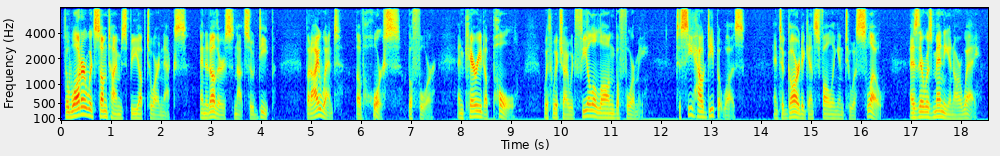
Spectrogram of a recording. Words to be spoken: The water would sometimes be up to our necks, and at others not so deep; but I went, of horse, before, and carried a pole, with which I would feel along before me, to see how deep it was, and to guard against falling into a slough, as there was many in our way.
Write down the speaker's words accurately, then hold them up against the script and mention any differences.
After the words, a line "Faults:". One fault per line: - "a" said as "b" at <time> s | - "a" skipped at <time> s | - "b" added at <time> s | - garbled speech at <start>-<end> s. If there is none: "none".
The water would sometimes be up to our necks, and at others not so deep; but I went, of horse, before, and carried a pole, with which I would feel along before me, to see how deep it was, and to guard against falling into a slough, as there was many in our way.
Faults:
none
